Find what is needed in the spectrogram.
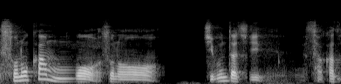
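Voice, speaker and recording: A man with an ordinary speaking voice uses lively intonation at a medium pitch. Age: 40s. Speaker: sake brewery owner. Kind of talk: interview.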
